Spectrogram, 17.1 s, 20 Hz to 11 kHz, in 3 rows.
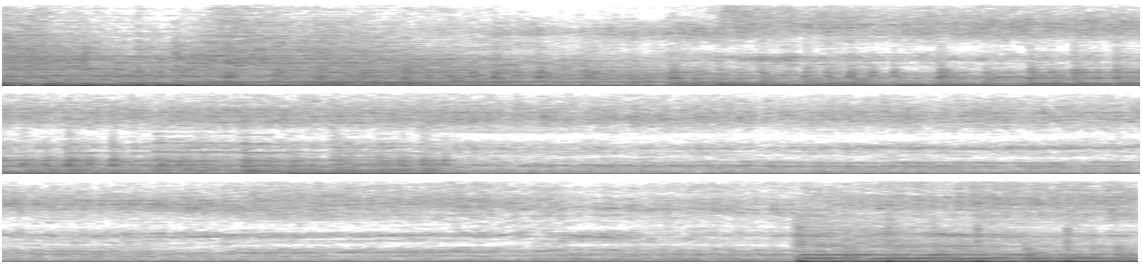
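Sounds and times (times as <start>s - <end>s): loud machine with rhythmic knocks: 0.0s - 8.4s
drilling rig engine idling: 0.0s - 17.0s.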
